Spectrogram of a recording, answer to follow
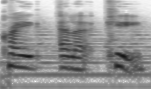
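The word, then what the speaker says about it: Craigellachie: next to the bridge which is actually pronounced craig ella key we let that after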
